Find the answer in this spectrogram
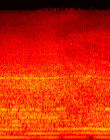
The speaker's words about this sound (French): L'avantage du scooter, c'est qu'on l'entend toujours, qu'on le voit ou pas.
